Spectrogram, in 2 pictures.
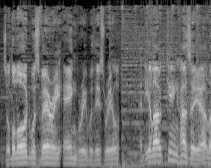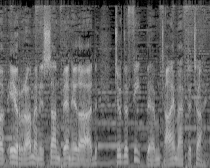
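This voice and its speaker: A man giving a measured, formal scripted narration for a dramatized audio Bible, as narrator. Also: on the low side, faint music behind.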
